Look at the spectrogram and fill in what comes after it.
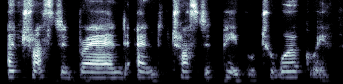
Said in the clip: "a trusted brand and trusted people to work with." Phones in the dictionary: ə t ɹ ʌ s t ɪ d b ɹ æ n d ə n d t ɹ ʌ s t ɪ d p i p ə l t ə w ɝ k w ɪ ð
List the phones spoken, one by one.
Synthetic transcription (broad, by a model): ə t ɹ ʌ s t ɪ d b ɹ æ n d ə n t ɹ ʌ s t ɪ d p i p ə l t ə w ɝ k w ɪ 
